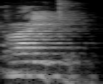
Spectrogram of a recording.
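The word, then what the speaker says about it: write: बाद आर हो तो डब्लू हमेशा खामोश होगा जैसे राइट राइट अब यहां पर डब्लू के बाद आर है। डब्लू के बाद आर है तो डब्लू यहां पर खामोश है। इसको नहीं पढ़ेंगे। इसको राइट नहीं पड़ेंगे। बल्कि इसको पढ़ेंगे राइट।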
